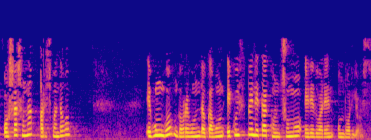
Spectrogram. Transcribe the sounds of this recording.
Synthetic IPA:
o̞sasunaːriskuand̪aɣ̞o̞ | e̞ɣuŋɡo̞ɣawre̞ɣ̞und̪awkaɣ̞une̞kojspe̞ne̞t̪ako̞nsumo̞ʔe̞ɾe̞ð̞uaɾe̞no̞nd̪o̞ɾio̰s

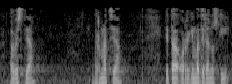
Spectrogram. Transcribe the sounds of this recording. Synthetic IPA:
b̥aβ̞e̞st̪e̞a | βe̞ɾmat͡se̞a | e̞t̪aʔo̞rʔe̞kimbat̪e̞ɾano̞ski

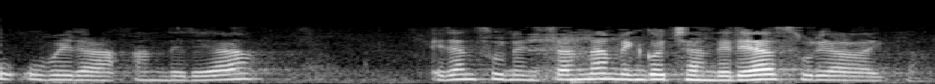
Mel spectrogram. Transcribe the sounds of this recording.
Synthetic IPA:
ʔuβe̞ɾaːnd̪eɾe̞a | e̞ɾant͡sune̞nisand̪ambeŋɡo̞t͡ʃand̪eɾe̞asuɾe̞aðajt͡s̪a

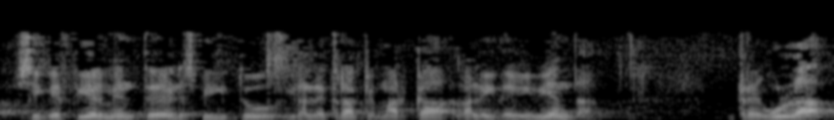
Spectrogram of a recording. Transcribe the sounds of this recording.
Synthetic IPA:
siɣe̞fielmẽnt̪e̞ːle̞spiɾit̪uḭlalet̪ɾake̞maɾkalalejðe̞β̞iβ̞je̞nd̪a̰ | reɣ̞ula

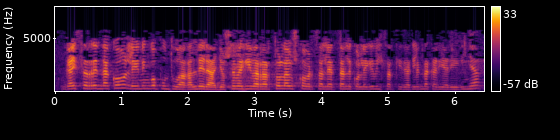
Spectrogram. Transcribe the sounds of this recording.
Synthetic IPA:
ɡajse̞re̞nd̪ako̞le̞ːne̞ŋɡo̞punt̪uaɣald̪e̞ɾaʝo̞se̞βaeɣiβ̞araɾt̪o̞lae̞wsko̞βeɾt͡sale̞ak̚t̪ald̪e̞ko̞le̞ɣ̞e̞β̞ilt͡saɾkiðe̞akle̞ːnd̪akaɾiaɾieɣ̞iɲa

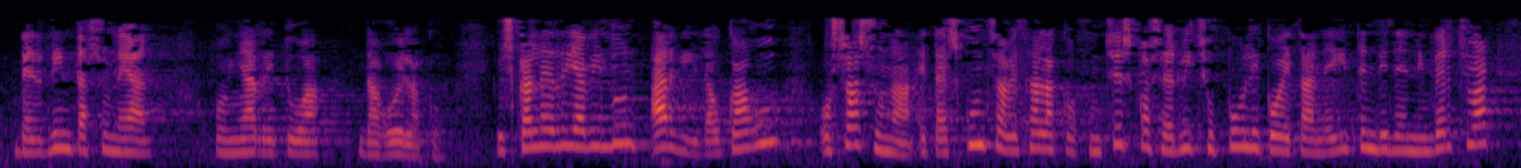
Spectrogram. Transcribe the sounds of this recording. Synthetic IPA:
be̞ɾðint̪asune̞an | o̞ɲarit̪uaðaɣ̞o̞e̞lako̞ | e̞wskale̞riaβ̞ild̪unaɾɣiðawkaɣ̞uo̞sasunaʔe̞t̪ae̞skunt͡saβ̞e̞salako̞funt͡se̞sko̞se̞ɾβ̞it͡supuβliko̞e̞t̪ane̞ɣ̞it̪e̞nd̪iɾe̞nimbe̞ɾt͡suak

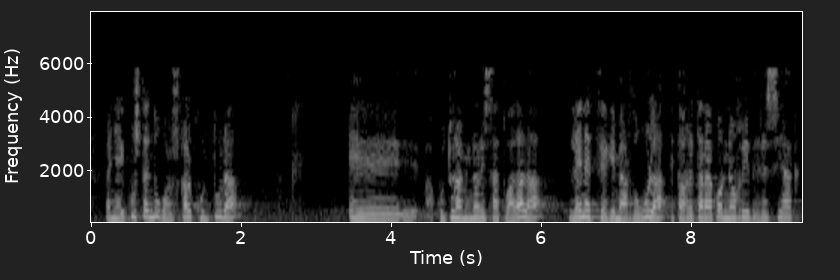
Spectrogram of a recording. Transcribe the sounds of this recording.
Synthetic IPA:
bajɲaikust̪e̞nd̪uɣ̞ue̞wskalkult̪uɾa | kult̪uɾaminoɾisat̪uaðela | le̞ːne̞t͡sie̞ɣ̞imbe̞aɾðuɣ̞ulaʔe̞t̪aore̞t̪aɾako̞ne̞wriβe̞ɾe̞siak

